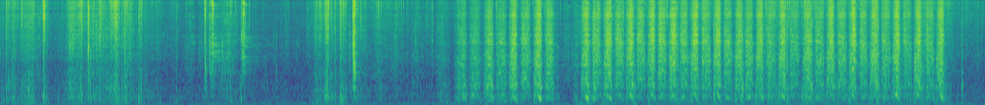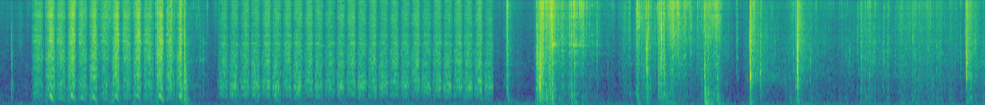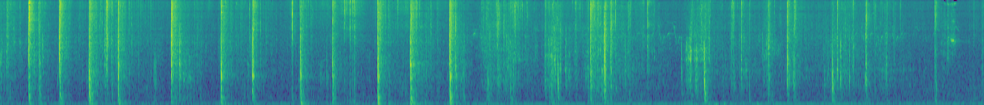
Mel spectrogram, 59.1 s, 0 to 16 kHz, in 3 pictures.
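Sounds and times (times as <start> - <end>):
hand saw cutting wood: 8.7 - 19.0, 20.3 - 29.6
dry wood cracking and snapping: 29.8 - 42.2, 49.1 - 57.5.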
